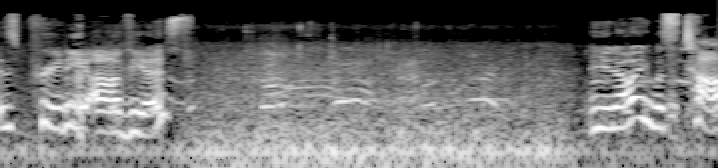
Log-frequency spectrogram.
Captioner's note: laughter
